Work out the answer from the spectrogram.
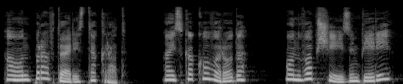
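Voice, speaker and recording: A prickly young noblewoman from a fantasy audiobook, quick with mocking questions, as a male narrator puts her on. Her voice sits well above a man's usual register and swings up and down with lively, animated intonation. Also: high voice, voice pushed up. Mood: puzzled. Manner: mocking, inquisitive. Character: sharp-tongued young noblewoman, brunette.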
